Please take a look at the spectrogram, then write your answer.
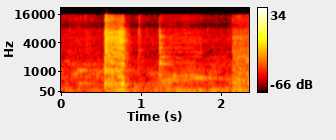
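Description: Fish curry gravy simmers in a pan with fried fish pieces, a faint bubbling and sizzle broken by a few sharp clinks and scrapes of a spoon against the pan.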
